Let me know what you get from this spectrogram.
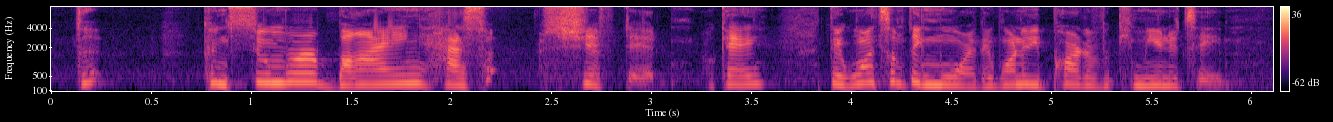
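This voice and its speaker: Someone with a New York accent speaks at a fairly quick pace in an animated tone, with ordinary pitch variation and long, frequent pauses. The sound is dry and close, with no echo. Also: woman, high pitch for a woman. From New York City. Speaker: copywriter and marketing strategist. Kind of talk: talk to an audience. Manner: fast.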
